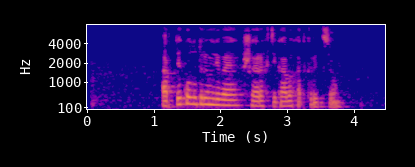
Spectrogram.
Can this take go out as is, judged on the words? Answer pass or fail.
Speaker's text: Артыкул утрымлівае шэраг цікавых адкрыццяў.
pass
